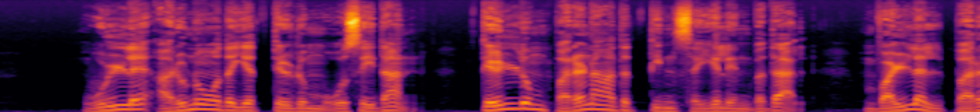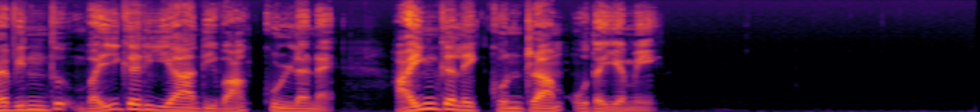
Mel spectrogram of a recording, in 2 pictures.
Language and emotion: Tamil, neutral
